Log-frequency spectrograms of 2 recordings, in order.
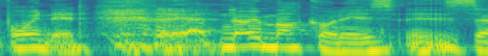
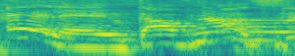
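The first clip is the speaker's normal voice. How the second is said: chirpy Cockney greeting; Cockney accent; 5 semitones higher, slower than usual. Pretend. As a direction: doff your cap, Cockney. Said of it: "channel a, um, Victorian, uh, chimney sweep".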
